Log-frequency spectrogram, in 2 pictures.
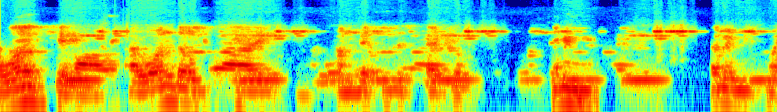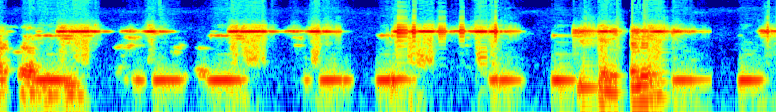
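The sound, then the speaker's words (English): Thin, phone-quality call audio in which a voice comes back as a garbled, warbling echo, repeating in choppy bursts with ringing tonal artifacts for the whole stretch. “I wonder why I'm getting this echo.”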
